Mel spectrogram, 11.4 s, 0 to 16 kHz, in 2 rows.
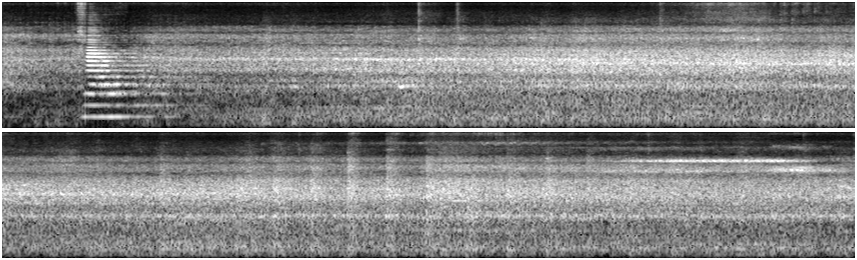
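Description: JR 205 series electric commuter train sounding one short horn blast about half a second in, then running along the platform with the steady rumble and rattle of its wheels and motors. A thin high squeal comes in near the end.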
